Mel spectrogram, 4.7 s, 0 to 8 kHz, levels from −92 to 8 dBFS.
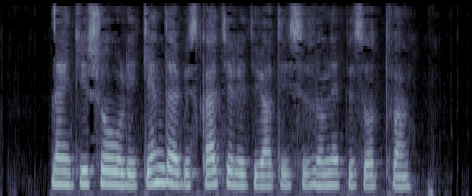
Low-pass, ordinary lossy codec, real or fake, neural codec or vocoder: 7.2 kHz; MP3, 32 kbps; fake; codec, 16 kHz, 4.8 kbps, FACodec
